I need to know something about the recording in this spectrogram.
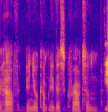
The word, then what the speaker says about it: kratom: This kratum. Yes. We deal with traditional leaf from Indonesia. No synthetics, nothing, just all natural. Tell me more about and and am I pronouncing it correctly? Catum.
